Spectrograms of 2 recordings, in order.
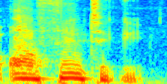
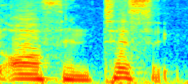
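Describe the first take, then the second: First: Said in the usual way. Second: "authentic" with an extra syllable, au-then-TIS-ic; mispronounced word. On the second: Real, not acted. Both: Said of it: "I can't even talk".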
